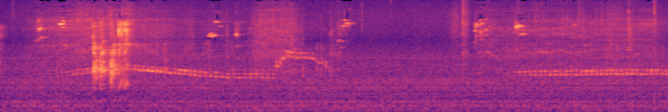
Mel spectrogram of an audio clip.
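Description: A small toy robot chirps with gliding electronic tones.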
